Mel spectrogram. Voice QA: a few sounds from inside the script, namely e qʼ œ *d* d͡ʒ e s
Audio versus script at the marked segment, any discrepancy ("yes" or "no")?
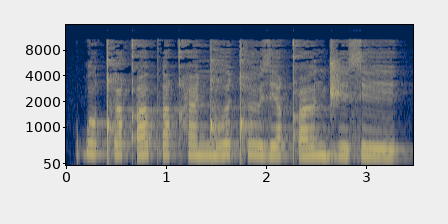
yes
